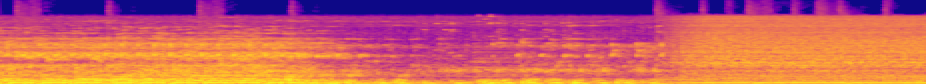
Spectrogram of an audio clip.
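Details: Daihatsu Taruna after top overhaul for oil burning (white smoke); earlier miss traced to one valve clearance set too tight, losing compression, now corrected. Revs blip and fall back, then settle into a smooth, even idle with no missing beat.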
